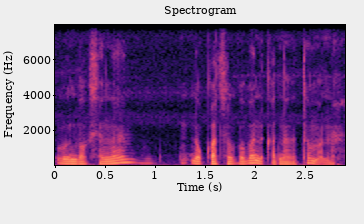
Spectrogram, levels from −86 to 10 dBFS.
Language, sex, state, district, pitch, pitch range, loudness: Garo, male, Meghalaya, South Garo Hills, 115 Hz, 105-135 Hz, -19 LUFS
